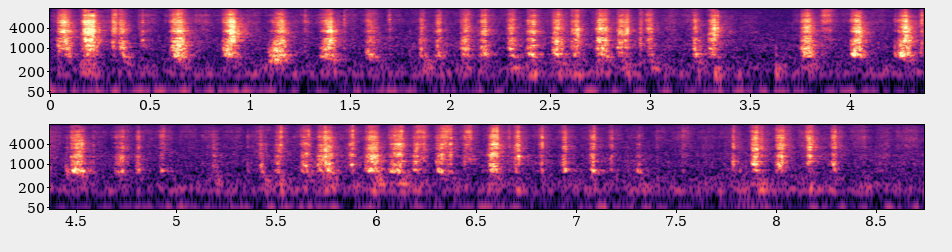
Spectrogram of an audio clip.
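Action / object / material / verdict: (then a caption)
scrape / coated scratch-art paper scratched with a wooden stylus / coated paper / none. A wooden stylus scratches a black-coated scratch-art picture page in continuous strokes. The result is a quiet run of short, dry, rasping scrapes in an uneven rhythm of roughly two per second, bright and hissy with almost no low end, and each stroke stops without ringing.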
